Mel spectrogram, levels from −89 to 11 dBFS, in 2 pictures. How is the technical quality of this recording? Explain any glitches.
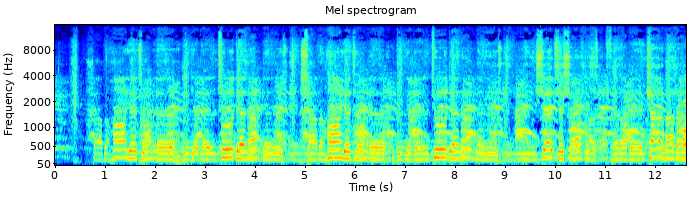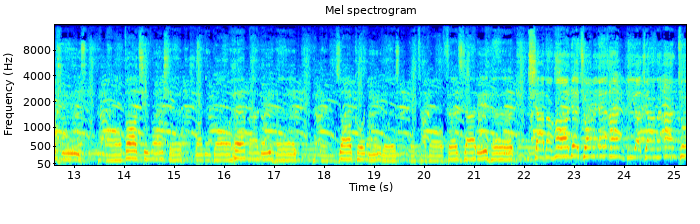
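No technical glitches can be heard anywhere in the recording. There is nothing here that calls for an explanation.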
